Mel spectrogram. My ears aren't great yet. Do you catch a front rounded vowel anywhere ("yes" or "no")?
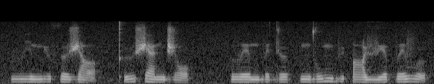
yes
